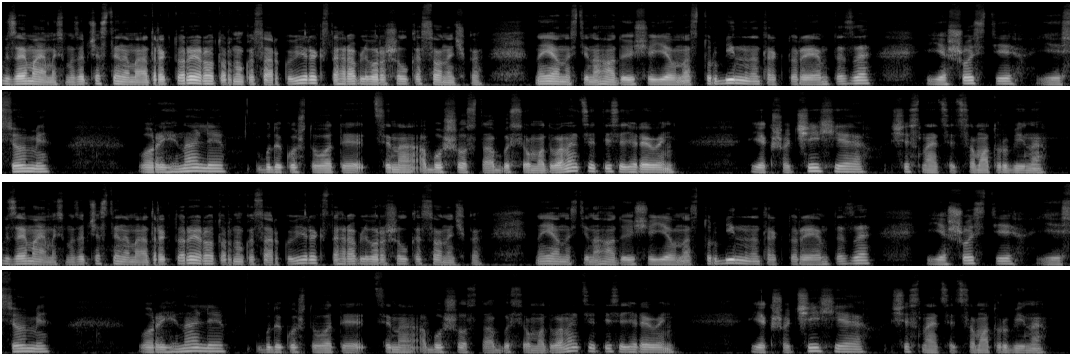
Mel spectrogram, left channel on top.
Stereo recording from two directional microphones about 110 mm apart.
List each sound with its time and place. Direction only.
0.0 s speech: 80° left; by 21.1 s 15° left (ahead or behind)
